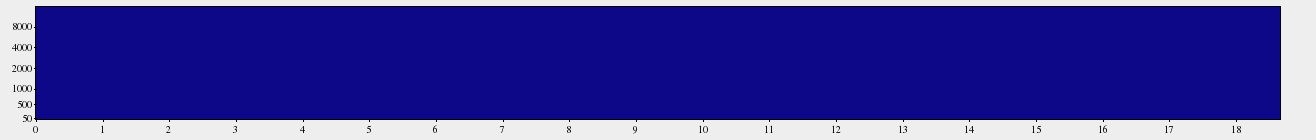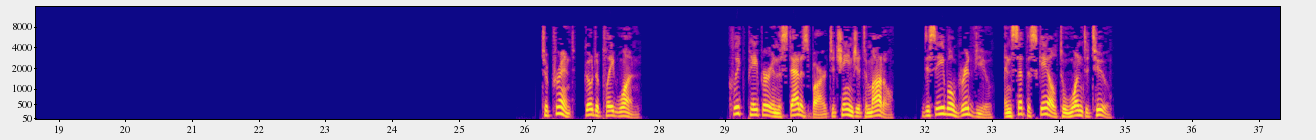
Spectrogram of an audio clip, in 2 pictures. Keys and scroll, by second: 0.5 r, 0.8 o, 0.8 space, 3.7 KP_3, 3.8 KP_0, 4.1 Return, 5.8 l, 5.9 space, 6.6 5, 6.7 Return, 7.5 Escape, 8.1-9.0 typing, 10.0 Escape, 11.7 m, 12.0 Escape, 12.8 c, 13.0 space, 14.1 Escape, 14.6-15.5 typing, 17.5 l, 17.6 space, 18.7 Escape, 20.0 m, 20.1 space.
